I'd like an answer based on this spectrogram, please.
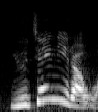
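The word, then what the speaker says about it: Eugénie: 이 런던의 집에서 이 사랑에 빠진 여인의 이름이 바로 유제니라고 합니다. 유제니. 자, 이 유제니라고 하는 뭐 유진이라고 읽기도 하죠. 이제 영어를 어떻게 읽느냐에 따라, 스펠링 어떻게 읽느냐에 따라 다른데, 이 유진이라고 하는 여자분을 엄청 사랑하게 됐어요.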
